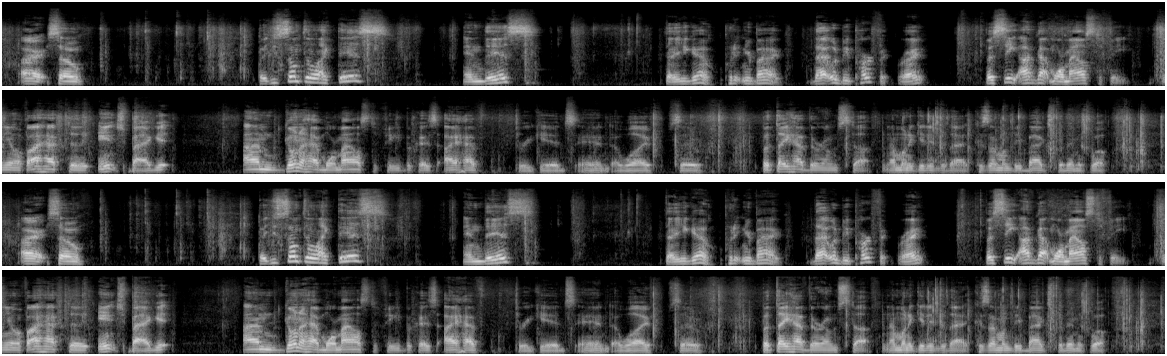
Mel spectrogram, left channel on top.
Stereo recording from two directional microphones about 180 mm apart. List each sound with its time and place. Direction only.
0.2 s speech: 40° right (ahead or behind)
2.8 s speech: 45° right (ahead or behind)
4.6 s speech: 45° right (ahead or behind)
6.6 s speech: 45° right (ahead or behind)
18.1 s speech: 20° right (ahead or behind)
19.2 s speech: 50° right (ahead or behind)
22.4 s speech: 15° right (ahead or behind)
